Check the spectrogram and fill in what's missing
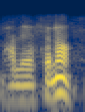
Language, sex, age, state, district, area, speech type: Assamese, male, 30-45, Assam, Biswanath, rural, conversation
